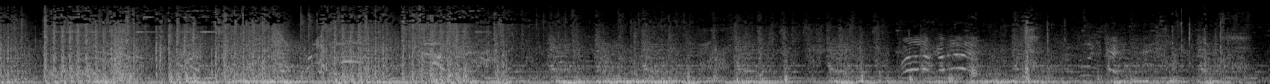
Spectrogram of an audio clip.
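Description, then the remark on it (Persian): Heavy, sustained gunfire during an air attack on a ship by aircraft, with rapid overlapping bursts and sharp cracks filling the whole stretch, loud and dense throughout, while shouting voices break through the barrage near the end. “یه هواپیما داره میاد سمتتون. بهمون حمله شده. به ناومون حمله کردن.”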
